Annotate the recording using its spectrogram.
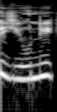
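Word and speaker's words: unique: अब कहीं पर भी जब किसी वर्ड के अंत में क्यू यू ई हो तो क्यू यू ई को क्या पढ़ेंगे? क पढ़ेंगे। क्या पढ़ेंगे? क पढ़ेंगे। याद रखिएगा। जैसे यूनिक है। यूरिंग में क्यू यू ई है तो हम इसे क्या पढ़ रहे हैं? का पढ़ रहे हैं। लास्ट वर्ब में देखिए तो हम याद रखेंगे क्यू यू ई होगा तो क्यू यू ई को का पढ़ेंगे।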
